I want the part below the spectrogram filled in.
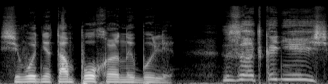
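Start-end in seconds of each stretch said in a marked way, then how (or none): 2.2-3.3 very high, hissing hush. A bandit in a graveyard at night hushes his partner, hissing. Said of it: "зашипел Резак".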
